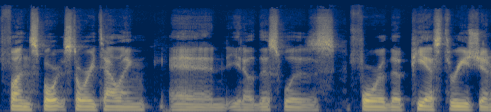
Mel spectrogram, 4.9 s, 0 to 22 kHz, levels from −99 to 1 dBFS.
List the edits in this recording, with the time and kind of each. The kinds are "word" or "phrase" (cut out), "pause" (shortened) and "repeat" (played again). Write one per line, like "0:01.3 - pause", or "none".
0:03.4 - pause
